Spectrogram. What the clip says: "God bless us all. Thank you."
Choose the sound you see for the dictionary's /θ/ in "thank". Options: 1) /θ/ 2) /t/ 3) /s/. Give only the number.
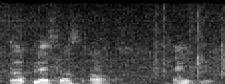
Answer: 2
